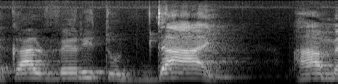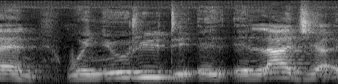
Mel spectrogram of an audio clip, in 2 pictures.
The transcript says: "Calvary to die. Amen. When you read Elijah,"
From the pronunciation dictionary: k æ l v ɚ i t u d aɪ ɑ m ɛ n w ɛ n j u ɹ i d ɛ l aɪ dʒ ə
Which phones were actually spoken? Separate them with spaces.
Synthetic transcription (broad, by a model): k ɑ l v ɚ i t u d aɪ ɑ m ɛ n w ɛ n j u ɹ i d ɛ l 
